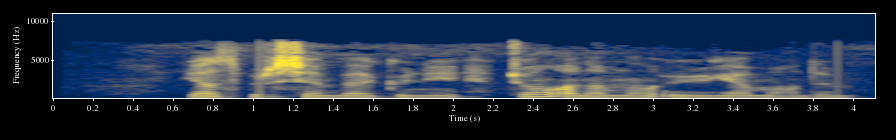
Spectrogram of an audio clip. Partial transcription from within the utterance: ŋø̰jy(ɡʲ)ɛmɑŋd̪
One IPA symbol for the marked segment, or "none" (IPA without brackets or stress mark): ɡʲ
